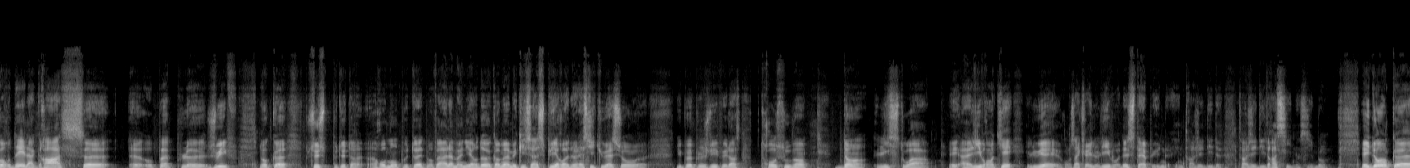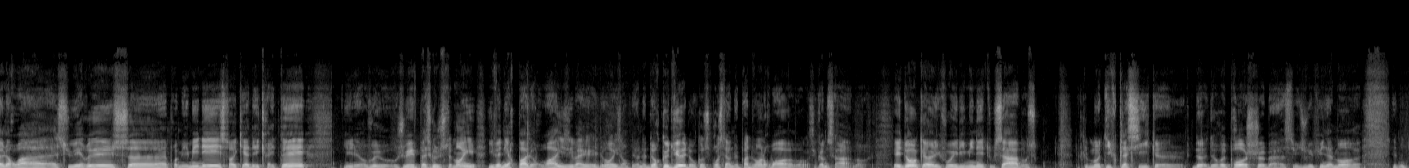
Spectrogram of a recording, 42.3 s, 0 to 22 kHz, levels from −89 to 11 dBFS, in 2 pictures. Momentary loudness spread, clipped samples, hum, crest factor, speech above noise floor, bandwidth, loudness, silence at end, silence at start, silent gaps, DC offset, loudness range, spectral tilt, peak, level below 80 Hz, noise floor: 16 LU; under 0.1%; none; 20 dB; 28 dB; 13.5 kHz; -20 LUFS; 0.05 s; 0 s; none; under 0.1%; 5 LU; -5 dB/octave; -2 dBFS; -50 dBFS; -48 dBFS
